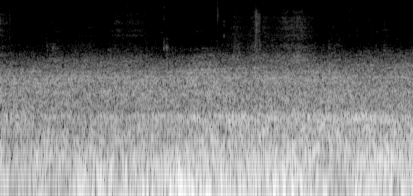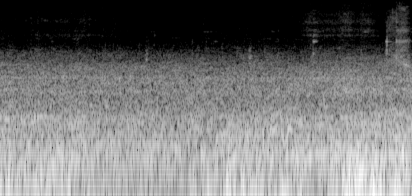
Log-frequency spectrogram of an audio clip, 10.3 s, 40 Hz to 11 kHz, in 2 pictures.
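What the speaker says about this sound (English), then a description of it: "So we're tracking this MD-11." An MD-11 jet at DFW International Airport produces a steady, broad engine roar that stays fairly even throughout, with slight swells near the middle and end and no talk.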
